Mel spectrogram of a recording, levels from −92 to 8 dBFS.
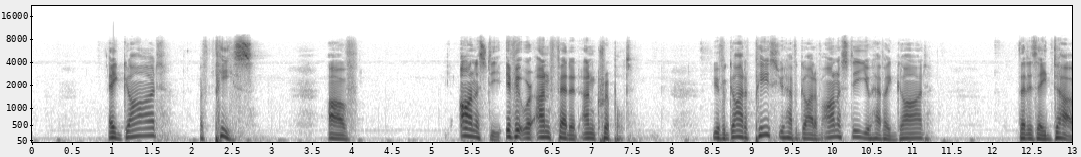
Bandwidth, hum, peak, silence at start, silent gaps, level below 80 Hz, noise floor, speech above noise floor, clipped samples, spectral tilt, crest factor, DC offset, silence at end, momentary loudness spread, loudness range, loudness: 9 kHz; none; -4 dBFS; 0.95 s; none; -46 dBFS; -65 dBFS; 43 dB; under 0.1%; -5 dB/octave; 22 dB; under 0.1%; 0 s; 12 LU; 4 LU; -23 LUFS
